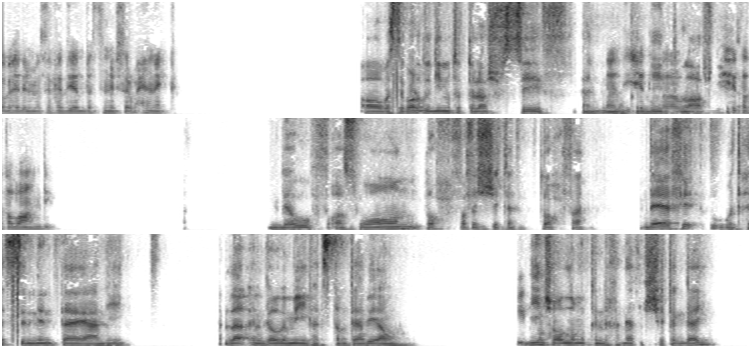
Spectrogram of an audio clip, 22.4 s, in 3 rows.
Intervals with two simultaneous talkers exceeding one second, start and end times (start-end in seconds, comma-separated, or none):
6.0-7.5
